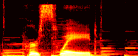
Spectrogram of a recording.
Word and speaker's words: persuade: reason to do it although the word seems like a three-syllable word it's actually pronounced with only two syllables persuade in the end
